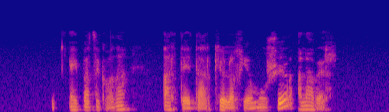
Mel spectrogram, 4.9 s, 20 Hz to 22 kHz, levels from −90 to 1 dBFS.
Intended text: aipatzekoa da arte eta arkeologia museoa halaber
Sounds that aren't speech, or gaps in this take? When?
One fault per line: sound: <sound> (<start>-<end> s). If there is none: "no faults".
no faults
